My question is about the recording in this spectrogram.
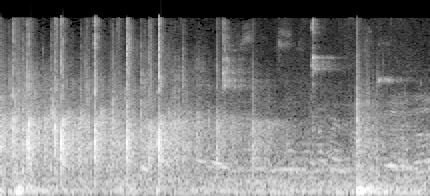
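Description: Scattered hand claps in a gymnasium after a made free throw, with voices in the background; a single thump about three and a half seconds in.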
